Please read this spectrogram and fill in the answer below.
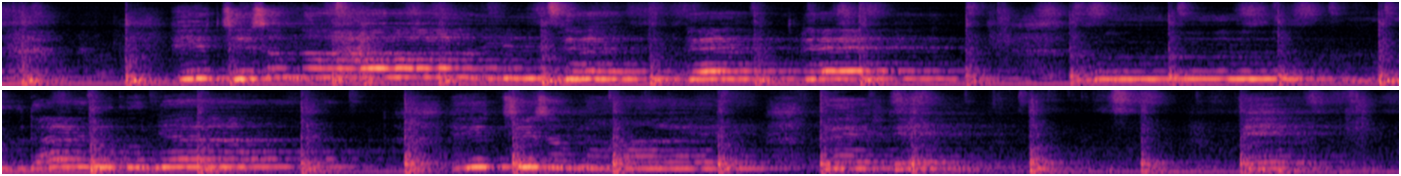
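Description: A woman singing live with her own acoustic guitar, holding long sung notes over steady strumming.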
